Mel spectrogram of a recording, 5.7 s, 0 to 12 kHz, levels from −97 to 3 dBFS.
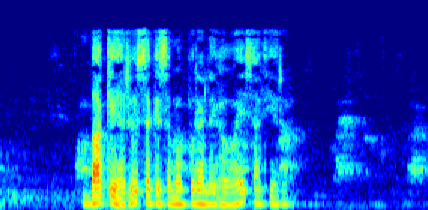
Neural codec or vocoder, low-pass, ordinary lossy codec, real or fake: none; 7.2 kHz; AAC, 48 kbps; real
